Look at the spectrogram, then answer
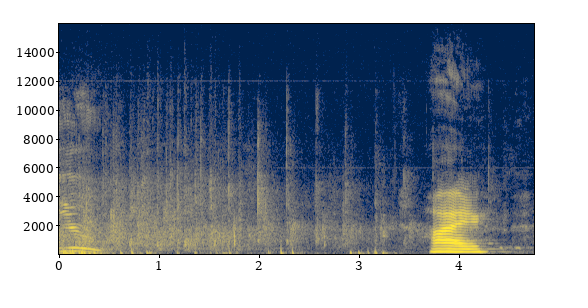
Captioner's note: applause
